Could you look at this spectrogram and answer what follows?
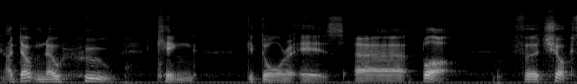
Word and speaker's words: Ghidorah: Z Fighters could stop King gadora is how you pronounce it King Gora Godzilla is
